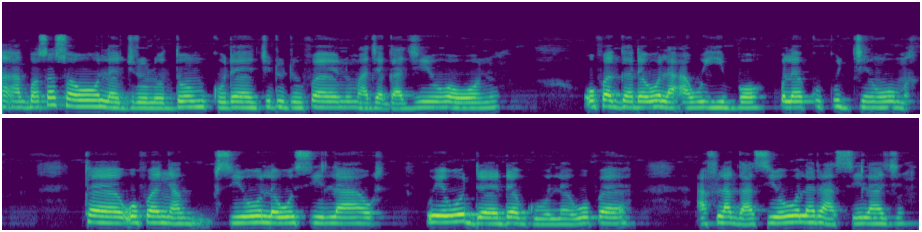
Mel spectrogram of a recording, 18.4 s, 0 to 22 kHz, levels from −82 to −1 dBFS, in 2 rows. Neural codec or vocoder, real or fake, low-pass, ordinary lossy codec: none; real; 7.2 kHz; MP3, 64 kbps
